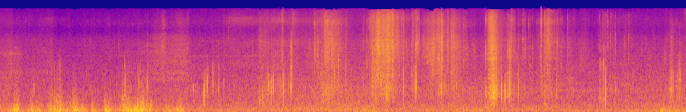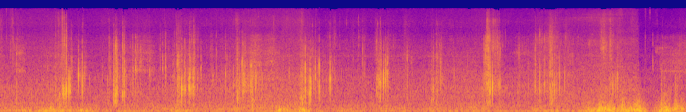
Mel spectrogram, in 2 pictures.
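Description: Footsteps crunching over dry leaf litter and gravel at an uneven walking pace, about a step a second, with a low rumble underneath.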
